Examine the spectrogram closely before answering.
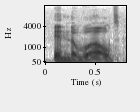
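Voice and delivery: usual speaking voice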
